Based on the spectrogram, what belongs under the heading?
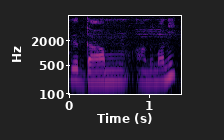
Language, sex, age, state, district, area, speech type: Bengali, male, 30-45, West Bengal, Uttar Dinajpur, urban, spontaneous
